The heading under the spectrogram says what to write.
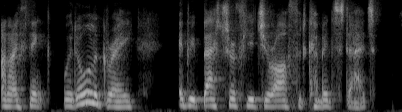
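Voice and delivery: put-on seriousness. Retelling a youngster's final comment in his thank-you speech, mock-serious. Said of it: "very serious".

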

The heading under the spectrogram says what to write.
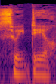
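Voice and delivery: muttering under breath. Speaker retells what a young guy said about the seats, under his breath. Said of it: "under his breath".

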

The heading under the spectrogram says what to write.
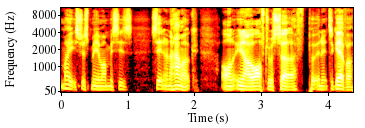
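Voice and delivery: plain

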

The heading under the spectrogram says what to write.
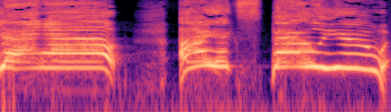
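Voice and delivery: slow, very high, drawn-out scream. Joking about a reality-show cast member, mock Hereditary screaming. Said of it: "in Hereditary screaming".

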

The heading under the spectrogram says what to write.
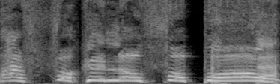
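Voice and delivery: very high, loud, celebratory footballer-style shout. Describing players running off the pitch, imitating a player shouting. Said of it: "when players run off and they're shouting stuff".

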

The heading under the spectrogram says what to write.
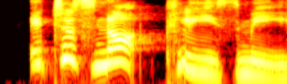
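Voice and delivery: vicious sudden snap. Narrator reads a woman's reply after she is asked to step aside: spat, sudden and vicious. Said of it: "she spat, sudden and vicious".

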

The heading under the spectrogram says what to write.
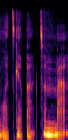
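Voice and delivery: very quiet, soft, close, murmured. Recounting a TV scene to co-hosts, doing a Buffy impression. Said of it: "the best Buffy impression you've ever done".

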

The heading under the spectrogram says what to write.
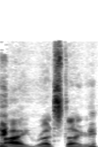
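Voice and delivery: quiet, subdued, a little sad. Retelling meeting Rod Steiger: imitating Rod Steiger, quiet and sad. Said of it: "so he was very quiet. He was a little bit sad".

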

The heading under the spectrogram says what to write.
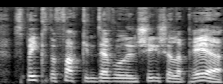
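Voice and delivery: plain

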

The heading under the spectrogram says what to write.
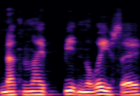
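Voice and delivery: jeering, taunting, mocking tone. Speaking of hoping Calgary gets in, not to bash rival fans; generic mocking voice. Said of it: "that's is my like my generic like mocking voice".

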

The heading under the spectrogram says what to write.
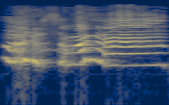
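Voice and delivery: full-on scream, very high-pitched and very loud. Retelling how Kurt finally screamed from the doorway; imitating Kurt screaming.

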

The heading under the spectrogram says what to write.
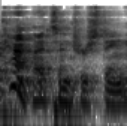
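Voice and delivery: ordinary talk, nothing marked

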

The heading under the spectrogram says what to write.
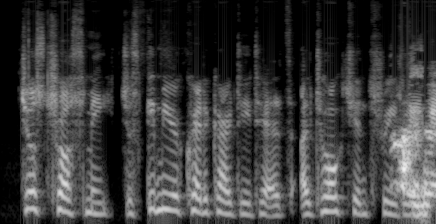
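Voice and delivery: ordinary talk

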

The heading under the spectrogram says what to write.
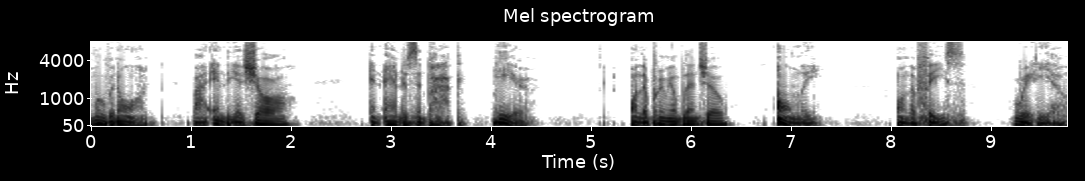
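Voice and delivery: smooth quiet-storm radio delivery. A radio dj back-announces a track on his show, in a smooth quiet storm voice. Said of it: "i'm gonna give you all that smooth Quiet storm voice".

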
